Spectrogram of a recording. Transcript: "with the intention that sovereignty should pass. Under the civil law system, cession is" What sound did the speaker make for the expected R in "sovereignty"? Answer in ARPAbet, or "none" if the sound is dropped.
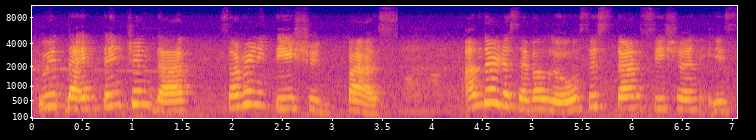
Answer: none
